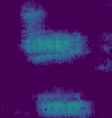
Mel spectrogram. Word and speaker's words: Gee: a funny last name it's pronounced like the letter g so it's dave g um i was actually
